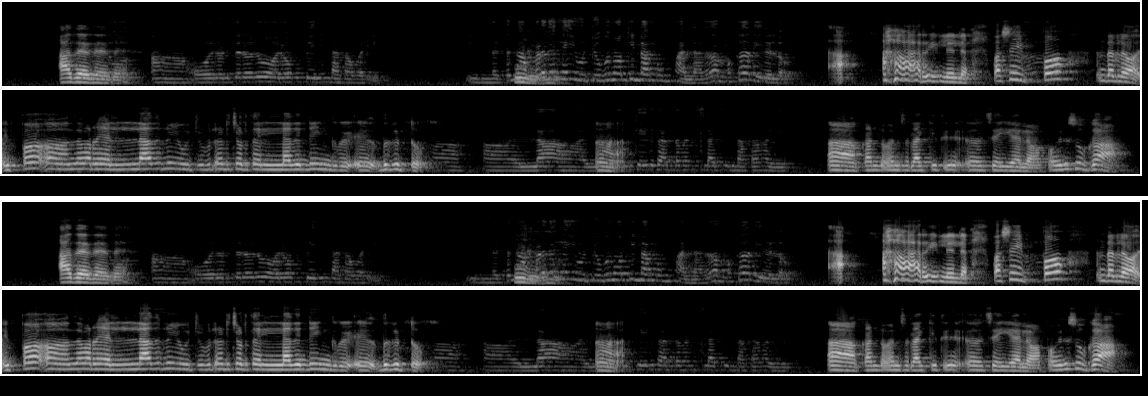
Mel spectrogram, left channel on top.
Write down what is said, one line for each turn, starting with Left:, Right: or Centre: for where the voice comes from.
Right: അതെ അതെ
Left: ന്നിട്ട്
Right: അതെ
Left: ആഹ ഓരോരുത്തരോട് ഓരോപ്പേരി ഉണ്ടാക്കാൻ പറയ്യും ന്നിട്ട് നമ്മള്
Right: ഉം
Left: തന്നെ യൂട്യൂബ് നോക്കിണ്ടാക്കും അല്ലാതെ നമുക്ക് അറിയില്ലല്ലോ
Right: ആഹ ആഹ് അറിയില്ലലോ പക്ഷെ ഇപ്പൊ
Left: ആ
Right: ണ്ടല്ലോ ഇപ്പൊ എന്താ പറയുക എല്ലാത്തിനും യൂട്യൂബിൽ അടിച്ച കൊടുത്ത എല്ലാത്തിന്റെയും. ഇൻഗ്രി ത് കിട്ടും
Left: ആഹ ആഹ എല്ലാ ആഹ എല്ലതും
Right: ആ
Left: നോക്കിയതിൽ കണ്ട് മനസ്സിലാക്കി ണ്ടാക്കാൻ കഴിയും
Right: ആഹ കണ്ട് മനസ്സിലാക്കിട്ട്
Left: ആ
Right: ചെയ്യാലോ അപ്പൊഒര് സുഖാ
Left: ആ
